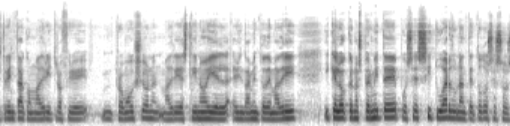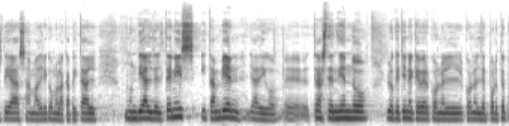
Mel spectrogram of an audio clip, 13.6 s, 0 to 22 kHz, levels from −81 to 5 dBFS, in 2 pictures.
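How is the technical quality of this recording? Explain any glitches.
No glitches to report: the recording holds steady throughout with no dropouts, clicks, level jumps or other transport problems.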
